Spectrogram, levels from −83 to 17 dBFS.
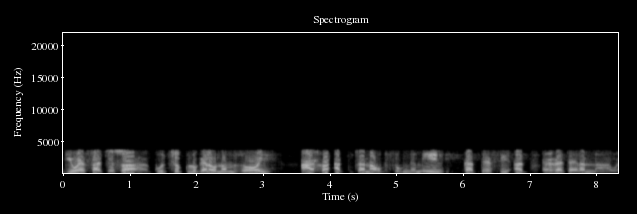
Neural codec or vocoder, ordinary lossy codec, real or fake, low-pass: none; none; real; 3.6 kHz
